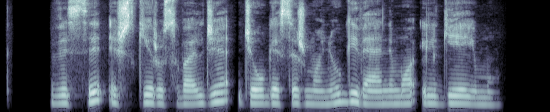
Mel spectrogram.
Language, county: Lithuanian, Šiauliai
